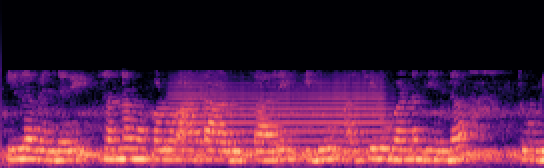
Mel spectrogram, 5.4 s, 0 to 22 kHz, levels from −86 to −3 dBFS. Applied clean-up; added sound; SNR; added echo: none; Brass instrument; 15 dB; reverberation time 0.8 s.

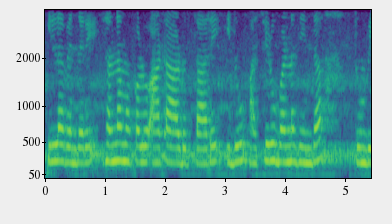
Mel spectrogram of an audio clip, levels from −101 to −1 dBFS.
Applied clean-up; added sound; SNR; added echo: none; none; none; none.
